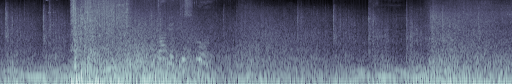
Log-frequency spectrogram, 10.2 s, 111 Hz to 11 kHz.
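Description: A deep rumbling explosion as a target is destroyed in the Mechwarrior 5: Mercenaries video game, a loud boom swelling and rolling under continuous battle noise while a voice speaks over it.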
